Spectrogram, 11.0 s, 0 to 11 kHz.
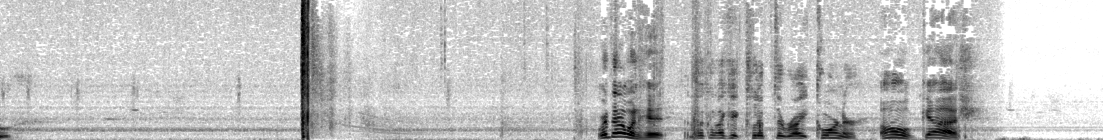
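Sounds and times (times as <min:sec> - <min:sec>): shotgun shot: 0:03.0 - 0:04.1
faint falling tone: 0:03.4 - 0:04.6.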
